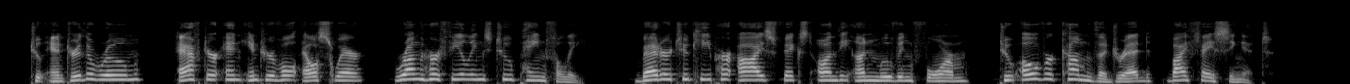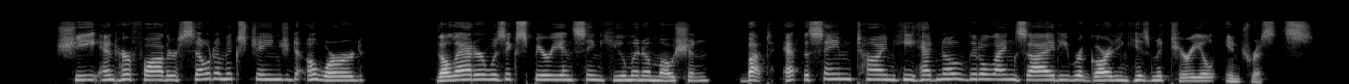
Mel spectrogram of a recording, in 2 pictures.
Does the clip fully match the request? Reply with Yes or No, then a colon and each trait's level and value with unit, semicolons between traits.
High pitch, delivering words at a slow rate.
Yes: high, 205 Hz; slow, 130 wpm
